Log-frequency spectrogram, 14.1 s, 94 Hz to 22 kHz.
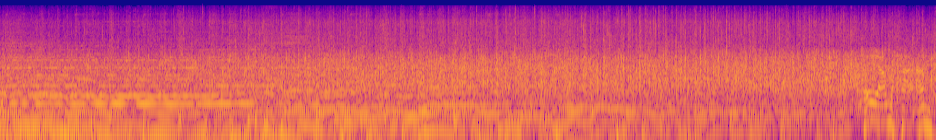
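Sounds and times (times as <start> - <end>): instrumental theme music: 0.0 - 14.0
studio audience applauding: 0.0 - 14.0.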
